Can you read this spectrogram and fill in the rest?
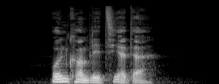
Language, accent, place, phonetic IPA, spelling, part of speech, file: German, Germany, Berlin, [ˈʊnkɔmplit͡siːɐ̯tɐ], unkomplizierter, adjective, De-unkomplizierter.ogg
- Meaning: 1. comparative degree of unkompliziert 2. inflection of unkompliziert: strong/mixed nominative masculine singular 3. inflection of unkompliziert: strong genitive/dative feminine singular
